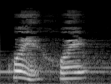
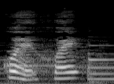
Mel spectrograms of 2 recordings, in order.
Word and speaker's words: 桂花: 今天要教大家的闽南语是“ 桂花”，读作“ 桂灰”。桂花读作“ 桂灰”。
